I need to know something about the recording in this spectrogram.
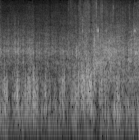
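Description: Wind buffeting a handlebar-mounted camera's microphone while a fat bike rolls over a rocky dirt trail. The tyres crunch over gravel and the bike rattles in many small irregular clicks.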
